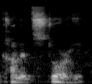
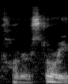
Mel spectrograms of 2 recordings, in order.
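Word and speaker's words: Connor Storrie: Hudson Williams and Conrad Story let me pronounce that correctly. Hudson Williams and Connor Story stars rival NHL hotshots Shane Hollander and Ilya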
